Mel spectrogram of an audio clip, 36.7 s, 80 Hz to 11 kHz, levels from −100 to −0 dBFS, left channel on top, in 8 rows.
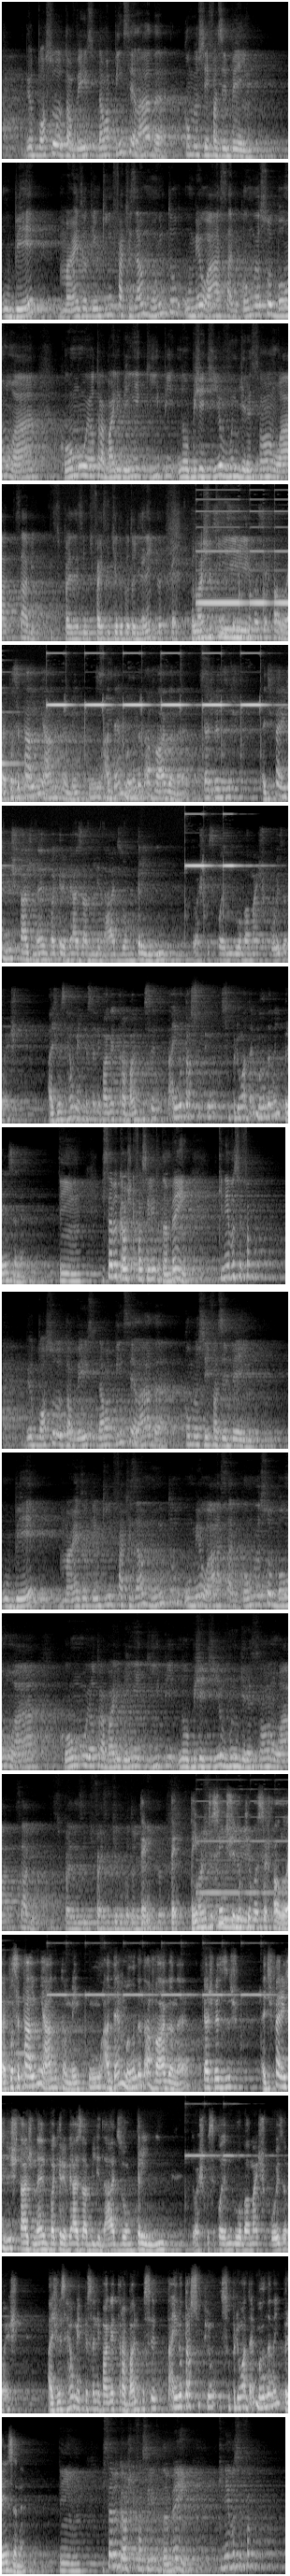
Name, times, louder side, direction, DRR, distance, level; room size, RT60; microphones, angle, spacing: voice 1, 0.3-2.7 2.9-4.0 4.6-5.2 5.5-9.7 10.1-14.3 14.8-16.4 16.8-17.8 20.0-20.6 33.1-33.4 33.7-35.1 35.6-36.1, left 2 dB, 25° left, 5 dB, 0.4 m, -29 dB
voice 2, 16.5-22.1 22.5-25.6 26.0-27.8 28.3-32.6, right 7 dB, 90° right, 15 dB, 0.3 m, -26 dB
sound 1, 16.9-18.4 19.1-19.4 19.7-20.0 20.3-20.7 20.9-21.3 21.6-21.9 22.2-22.6 25.9-26.2 26.5-26.7, left 13 dB, 90° left, 0.5 m, -26 dB
18.5 x 8.5 x 2.7 m, 2.7 s
head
